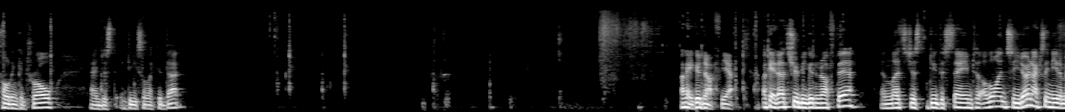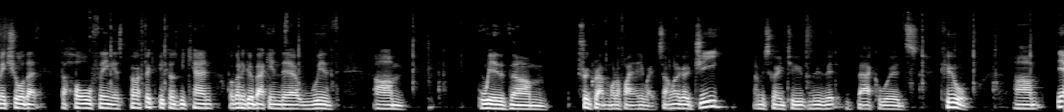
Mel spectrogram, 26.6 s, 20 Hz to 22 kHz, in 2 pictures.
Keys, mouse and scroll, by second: 0.5 middle click, 1.5 g, 3.5 middle click, 4.1-5.3 middle drag, 6.0 g, 8.6 middle click, 9.1 middle click, 9.5 middle click, 10.0 shift+middle click, 11.3 click, 12.3-14.3 drag, 14.5 middle click, 15.2 middle click, 16.9 middle click, 18.3 middle click, 21.5 g, 24.7 middle click, 25.4 middle click, 26.1 middle click.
